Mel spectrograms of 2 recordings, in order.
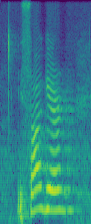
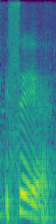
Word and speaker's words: Isager: Isager, I think that's the Danish way of pronouncing it.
